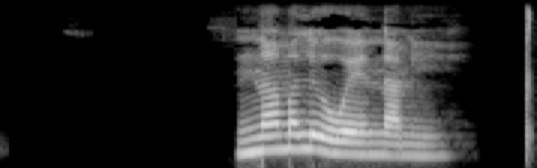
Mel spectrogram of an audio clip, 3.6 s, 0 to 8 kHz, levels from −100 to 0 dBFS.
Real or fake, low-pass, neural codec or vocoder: real; 7.2 kHz; none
